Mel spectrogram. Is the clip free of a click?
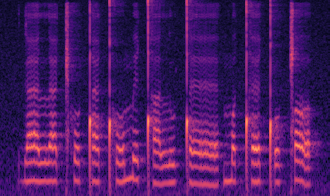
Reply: no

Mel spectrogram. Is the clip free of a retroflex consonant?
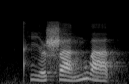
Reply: no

